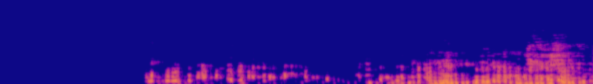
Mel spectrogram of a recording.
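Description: Silent for about the first second, then irregular low rumbling and buffeting on the camera's microphone, growing louder toward the end.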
